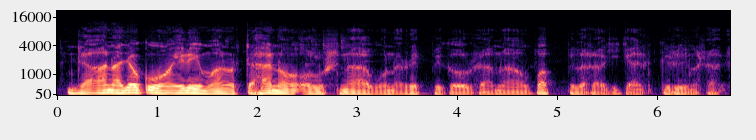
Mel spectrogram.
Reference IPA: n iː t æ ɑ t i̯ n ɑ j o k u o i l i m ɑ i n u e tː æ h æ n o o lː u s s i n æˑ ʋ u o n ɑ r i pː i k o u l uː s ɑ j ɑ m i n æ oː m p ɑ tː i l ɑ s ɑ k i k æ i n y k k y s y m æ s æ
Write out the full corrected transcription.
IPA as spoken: n iː t æ ɑ i̯ n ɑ j o k u o i l i m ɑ i n u e tː æ h æ n o o lː u s s i n æˑ ʋ u o nː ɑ r i pː i k o u l u s ɑ j ɑ m i n æ oː m p ɑ pː i l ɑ s ɑ k i k æ y n y k k y s y m æ s æ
